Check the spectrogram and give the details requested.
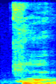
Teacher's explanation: huruf K sama posisinya di siku tenggorokan. Hanya lidahnya diturunkan sehingga rongga udara terbuka dan ada hembusan udara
